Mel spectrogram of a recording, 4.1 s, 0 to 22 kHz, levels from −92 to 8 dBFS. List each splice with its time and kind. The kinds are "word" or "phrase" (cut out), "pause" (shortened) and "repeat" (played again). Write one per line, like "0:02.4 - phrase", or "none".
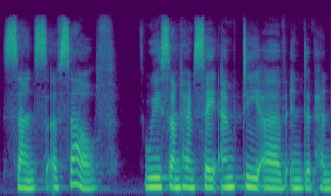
0:01.6 - pause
